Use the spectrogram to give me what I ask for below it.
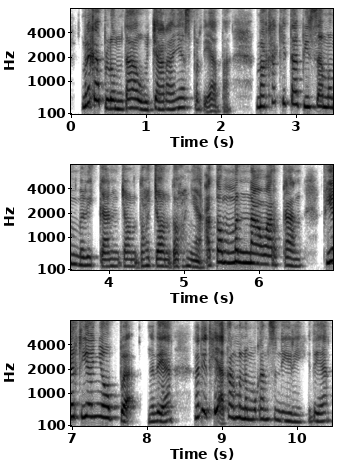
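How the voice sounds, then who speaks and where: Gentle higher-voiced woman explaining parenting. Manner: gentle, explanatory, acts out parent-child dialogue. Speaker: parenting speaker.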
